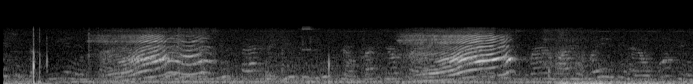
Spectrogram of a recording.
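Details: Adult man passed out asleep: two loud, wavering snores with a rising, almost vocal quality, separated by softer breathing; loud snoring.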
